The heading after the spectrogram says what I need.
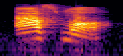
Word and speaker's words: asthma: और आप देखेंगे मेडिकल फील्ड में भी लोग इसे बोलते हैं एस्थमा। जी मेरे भाई ये गलत है, इसका उच्चारण एस्थमा नहीं होता, इसका सही उच्चारण है एस्मा।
